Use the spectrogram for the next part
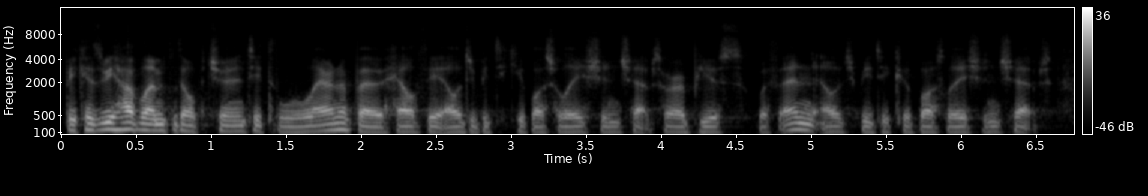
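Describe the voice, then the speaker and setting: A man's voice: on the low side, fairly even intonation, fast, darkish tone, in a large hall, dull audio. A young man giving a scripted informational presentation for a training film. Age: young adult.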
